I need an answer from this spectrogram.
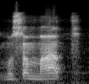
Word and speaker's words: মুসাম্মাত: রাখি মুসাম্মা ওটা অবশ্য বানানটা হচ্ছে তা দিয়ে এরকম একটা আলিফ থাকবে তারপর একটা গোল তা থাকবে মুসাম্মাত আরবি বানান হবে মুসাম্মাদ কিন্তু বলার সময় বলা হয় মুসাম্মা যেটাই হোক না কেন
